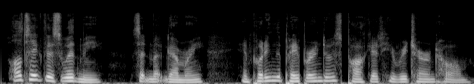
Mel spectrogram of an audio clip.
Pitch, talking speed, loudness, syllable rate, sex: 135 Hz, 215 wpm, -18 LUFS, 6.5 syllables/s, male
